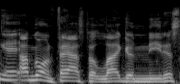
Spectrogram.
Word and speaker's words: Lagunitas: Hop taste zero alcohol is that how you say that Lagunitas yeah that's how you say it is that the l-a-g-u and that one yeah well you say it slowly Lagunitas yeah I thought it was lagundas what was the point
